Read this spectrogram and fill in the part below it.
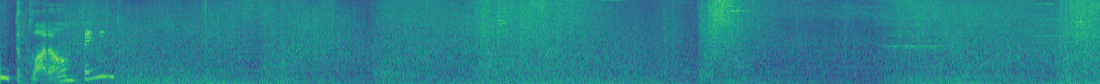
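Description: Flames roar and crackle in bursts.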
